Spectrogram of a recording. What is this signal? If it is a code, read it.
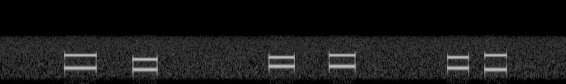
DTMF, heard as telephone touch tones, dialled by hand, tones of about 240 ms. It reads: 61 89 53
